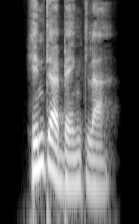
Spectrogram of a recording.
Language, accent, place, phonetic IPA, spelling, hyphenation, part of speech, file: German, Germany, Berlin, [ˈhɪntɐˌbɛŋklɐ], Hinterbänkler, Hin‧ter‧bänk‧ler, noun, De-Hinterbänkler.ogg
- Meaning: backbencher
